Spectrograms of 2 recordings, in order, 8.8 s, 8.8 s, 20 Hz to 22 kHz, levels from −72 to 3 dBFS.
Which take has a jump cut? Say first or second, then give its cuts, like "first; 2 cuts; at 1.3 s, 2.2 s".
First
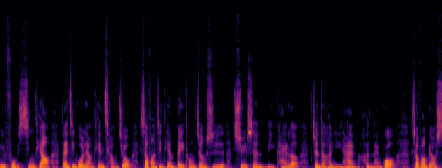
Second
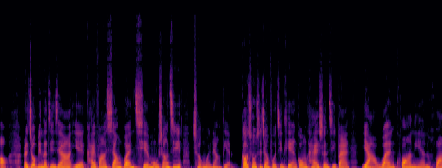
second; 1 cut; at 4.7 s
